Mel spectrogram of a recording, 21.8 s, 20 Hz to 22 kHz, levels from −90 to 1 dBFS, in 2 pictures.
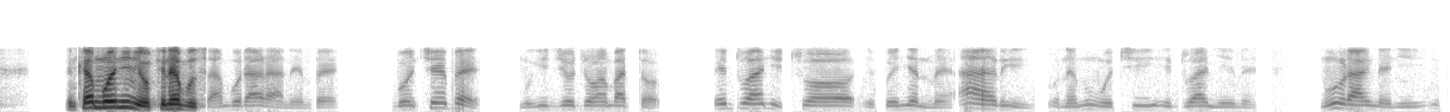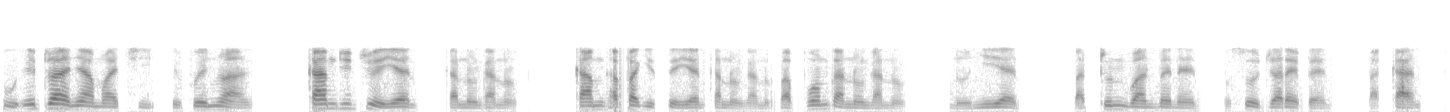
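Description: Right after "nmu onye ofe le", at about 1.54 s, the speech drops by about 30 dB and stays faint to the end. That's most likely one channel inverted: the centred voice cancels when the two sides are summed to mono, leaving only their small differences.

On top of that, across the narrow 200 Hz to 3.7 kHz telephone band of the 32 kbit/s G.726 link, there are bit errors on an ADPCM link at 3.39–3.48, 7.24–7.39, 15.49–15.59 and 21.38–21.44 s. Each is a rough pop with a brief level wobble as the decoder's predictor and step size get knocked off course. The error rate is only a fraction of a percent.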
